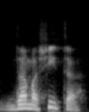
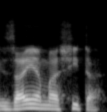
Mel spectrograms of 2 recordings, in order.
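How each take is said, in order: First: It is said without a 'ya' sound after 'za'. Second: It is said with a 'ya' sound after 'za'. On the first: The speaker calls it wrong. "That's not right" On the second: The speaker calls it right. "something like that"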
